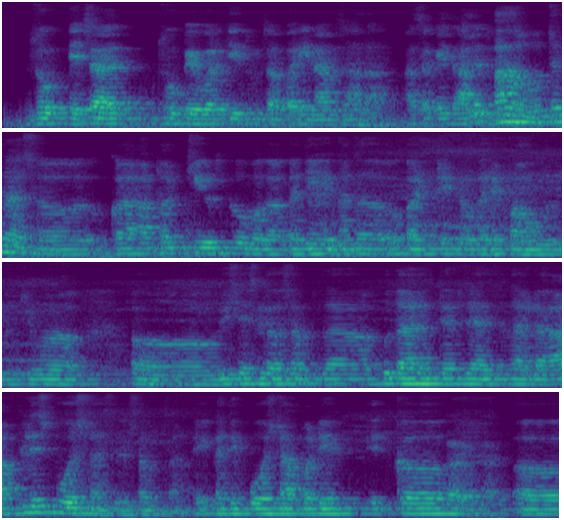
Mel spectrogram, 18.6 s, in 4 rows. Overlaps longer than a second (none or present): none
